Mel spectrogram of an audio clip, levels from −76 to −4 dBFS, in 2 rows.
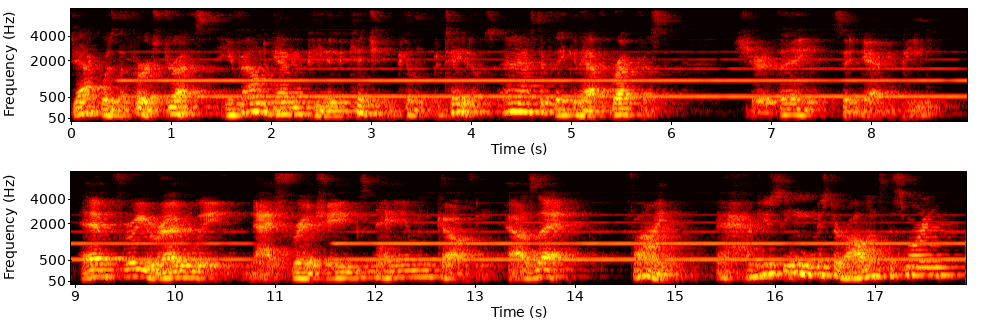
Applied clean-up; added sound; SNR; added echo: none; Wind instrument, woodwind instrument; 8 dB; reverberation time 0.9 s.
